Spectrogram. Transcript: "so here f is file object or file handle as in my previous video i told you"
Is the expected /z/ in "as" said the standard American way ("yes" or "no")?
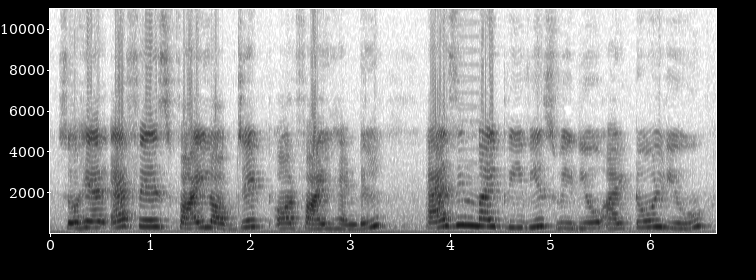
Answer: yes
